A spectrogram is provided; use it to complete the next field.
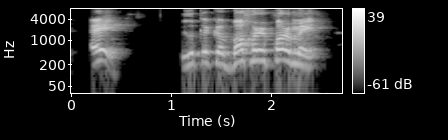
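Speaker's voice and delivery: put-on shrill, very high, yelled Australian accent. Retelling how a stranger at a festival yelled the nickname: imitating an australian guy yelling. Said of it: "some Australian guy yelled at me".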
